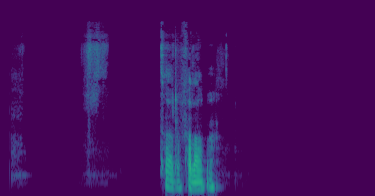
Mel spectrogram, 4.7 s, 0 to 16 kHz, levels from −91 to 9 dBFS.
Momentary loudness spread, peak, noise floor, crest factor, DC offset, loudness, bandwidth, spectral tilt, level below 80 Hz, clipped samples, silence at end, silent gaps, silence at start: 16 LU; -14 dBFS; -67 dBFS; 28 dB; under 0.1%; -36 LUFS; 11 kHz; -5.5 dB/octave; -66 dBFS; under 0.1%; 2 s; 1.58-1.84 s; 1.05 s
